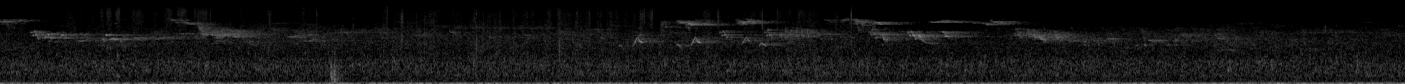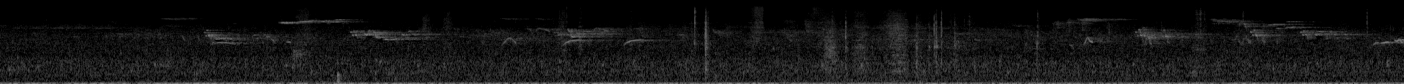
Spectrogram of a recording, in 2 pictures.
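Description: Small birds chirping in several clusters of quick, high calls a few seconds apart, over a steady background hiss.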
